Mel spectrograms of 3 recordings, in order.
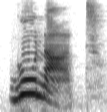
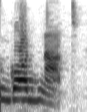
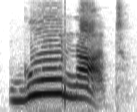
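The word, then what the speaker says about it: god natt: And so today when I end my stream, I'm going to say gonat. The d silent not slightly emphasize t sound.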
